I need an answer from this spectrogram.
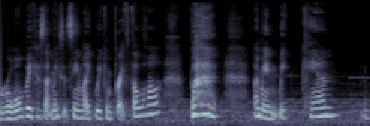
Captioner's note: laugh and contemplation face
